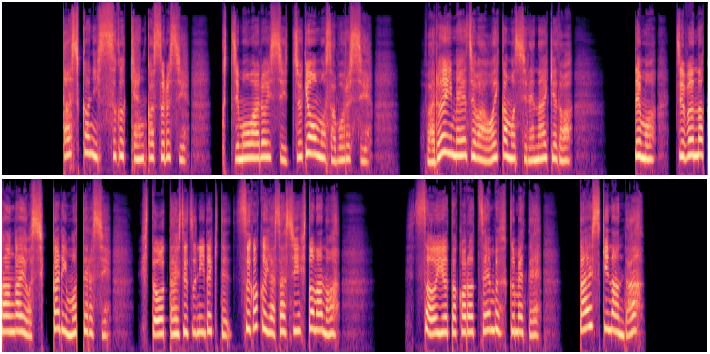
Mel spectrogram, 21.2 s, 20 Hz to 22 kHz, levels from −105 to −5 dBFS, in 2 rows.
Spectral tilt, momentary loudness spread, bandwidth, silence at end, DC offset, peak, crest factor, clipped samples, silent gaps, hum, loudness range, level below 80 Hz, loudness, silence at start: -1.5 dB/octave; 11 LU; over 20 kHz; 1 s; under 0.1%; 0 dBFS; 16 dB; under 0.1%; 3.15-3.31 s, 5.98-6.27 s, 9.08-9.50 s, 10.01-10.12 s, 11.31-11.36 s, 11.73-11.81 s, 16.19-16.64 s, 19.00-19.26 s; none; 2 LU; -62 dBFS; -16 LUFS; 0.9 s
